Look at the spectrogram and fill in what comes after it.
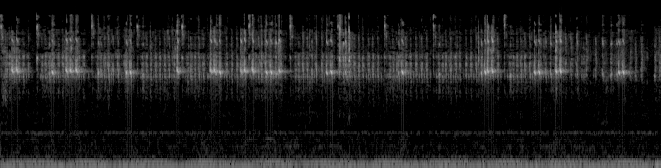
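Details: High-pitched cricket chirps come in a continuous ticking chorus, with pairs and triplets of short pulses spaced under a second apart, over a persistent low hum.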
